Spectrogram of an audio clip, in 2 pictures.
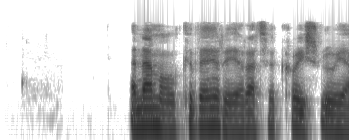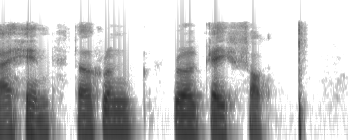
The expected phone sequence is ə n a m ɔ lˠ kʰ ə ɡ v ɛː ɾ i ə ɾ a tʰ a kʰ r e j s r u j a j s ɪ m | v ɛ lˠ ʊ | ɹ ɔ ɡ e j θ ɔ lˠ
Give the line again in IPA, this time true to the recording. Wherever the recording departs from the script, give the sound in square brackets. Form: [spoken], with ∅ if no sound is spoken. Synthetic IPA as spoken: ə n a m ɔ lˠ kʰ ə [∅] v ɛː ɾ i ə ɾ a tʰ [ə] kʰ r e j s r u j a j [h] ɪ [n] | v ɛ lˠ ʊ | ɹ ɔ ɡ e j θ ɔ lˠ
